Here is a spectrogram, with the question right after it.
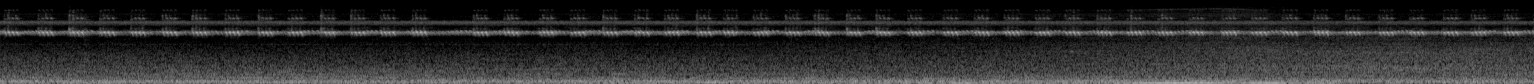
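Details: Crickets calling through a full-moon night, their bright metallic chirps pulsing steadily around three times per second, with a quiet low background rumble.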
